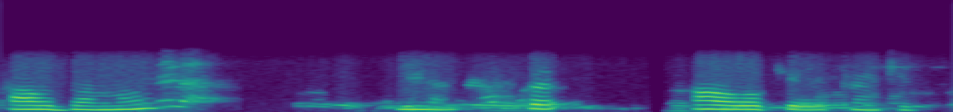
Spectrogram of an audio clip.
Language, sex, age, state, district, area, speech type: Kannada, female, 18-30, Karnataka, Bellary, urban, conversation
